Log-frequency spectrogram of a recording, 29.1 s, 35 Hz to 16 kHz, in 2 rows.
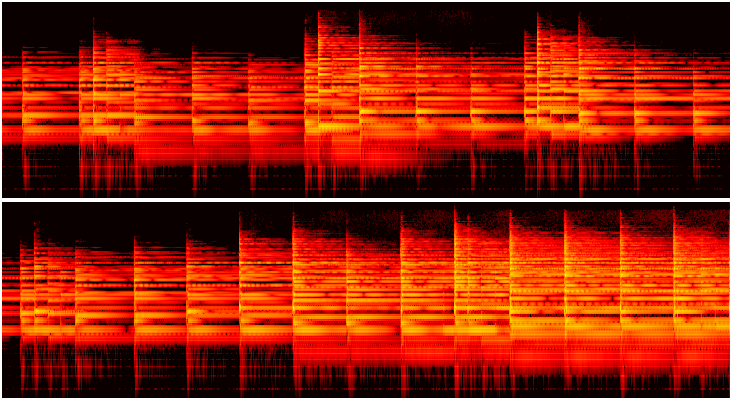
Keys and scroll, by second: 8.3 ctrl+e, 10.6 ctrl+e, 15.6 ctrl+u, 17.0 ctrl+u.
